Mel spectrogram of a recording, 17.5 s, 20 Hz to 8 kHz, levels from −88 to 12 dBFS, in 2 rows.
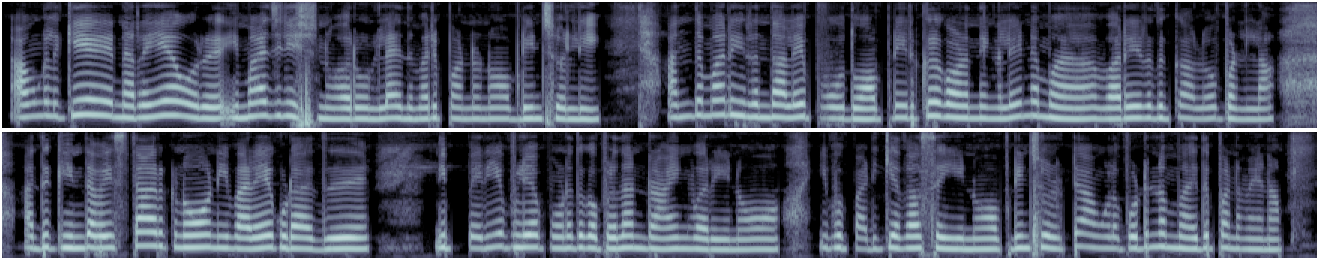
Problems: none marked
